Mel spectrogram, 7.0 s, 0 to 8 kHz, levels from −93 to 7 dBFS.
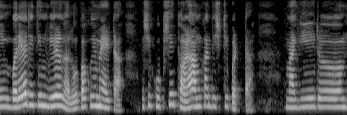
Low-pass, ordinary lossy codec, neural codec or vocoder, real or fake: none; none; none; real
